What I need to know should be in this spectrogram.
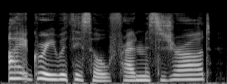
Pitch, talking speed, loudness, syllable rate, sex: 215 Hz, 210 wpm, -17 LUFS, 5.1 syllables/s, female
